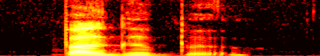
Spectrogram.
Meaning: Alternative spelling of bug-a-boo
- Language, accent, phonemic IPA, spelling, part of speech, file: English, US, /ˈbʌɡəbuː/, bugaboo, noun, En-us-bugaboo.ogg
